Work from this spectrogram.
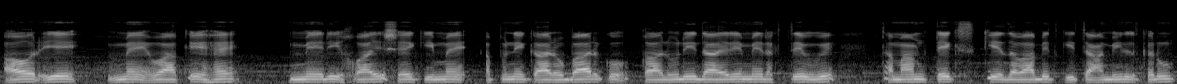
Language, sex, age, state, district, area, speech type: Urdu, male, 18-30, Uttar Pradesh, Balrampur, rural, spontaneous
